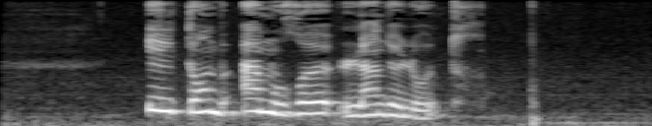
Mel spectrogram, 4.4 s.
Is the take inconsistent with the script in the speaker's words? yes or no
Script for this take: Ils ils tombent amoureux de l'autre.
yes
